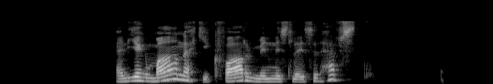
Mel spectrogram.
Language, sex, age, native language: Icelandic, male, 20-29, Icelandic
